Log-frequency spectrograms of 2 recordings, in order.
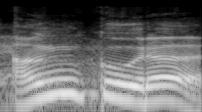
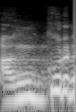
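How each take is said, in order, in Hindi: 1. नाम का अंत उच्चारित अंतिम स्वर 'a' से होता है। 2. नाम का अंत बिना स्वर वाले अंतिम 'r' पर होता है।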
